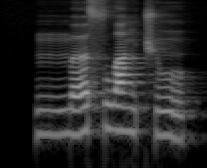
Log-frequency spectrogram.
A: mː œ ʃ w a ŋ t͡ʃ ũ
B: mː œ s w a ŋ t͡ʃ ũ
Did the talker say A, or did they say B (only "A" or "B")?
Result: B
